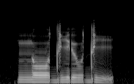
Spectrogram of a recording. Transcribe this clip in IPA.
n o d i ɾʲ u d i

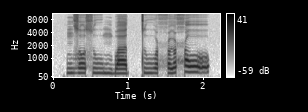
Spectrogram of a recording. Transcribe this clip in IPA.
n z ɔ s uː m b a tː uː ħ y ħ ɔː

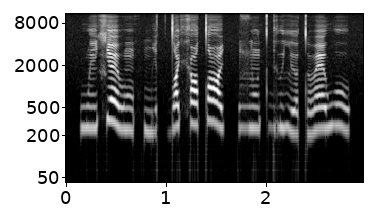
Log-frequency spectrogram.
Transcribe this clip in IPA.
w ẽ˨˦ ɕ æ˥˨ β õ˨˩˦ f m i˩˧˩ t dˤ i˦˥ xʲ ɒ˦˥ tˤ i˥˨ | ɮ õ˦˥ t ɡʲ u˦˥ lʲ ɒ˩˧˩ t β æ˦˥ w o˥˨

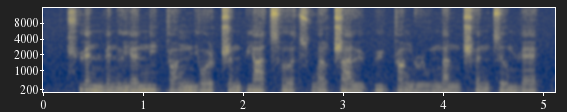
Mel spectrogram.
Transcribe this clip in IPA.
t͡ɕʰ ɥ ɛ˥˩ n n̪ ɥ ɛ˩ n l j ɛ˧˥ n̪ i˥ k ɑ˧˥ ŋ n̪ j o˧˥ ʊ̯ ʈ͡ʂ ə˧˥ n p j ä˥˧ t͡sʰ ɤ˥˩ t͡sʰ w ä˨˩ ʈ͡ʂ ä˥˩ l y˨˩ p y˥ k ɑ˥˩ ŋ ɻ u˨˩ n̪ a˥˧ n ʈ͡ʂʰ ə˥˩ n t͡s ɹ̩˥ m ɥ ɛ˥

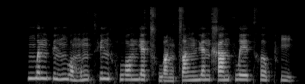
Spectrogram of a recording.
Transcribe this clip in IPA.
n̪ w ə˥ n p y˧˥ n n̪ w ɔ˨˩ m ɤ˥˧ ŋ t̪ʰ y˥˩ n kʰ w ɔ˥ n̪ j ɛ˥˩ t͡sʰ w ɑ˨˩ ŋ t͡s ɑ˥ ŋ n̪ ɥ ɛ˥˩ n x a˥ n f w e˥ ɪ̯ t̪ʰ ɤ˥˧ pʰ i˥˩

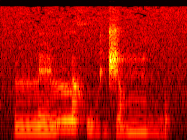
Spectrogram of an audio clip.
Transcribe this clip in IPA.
lː e lː ə x w o̤ d͡ʒ ə mː o̤

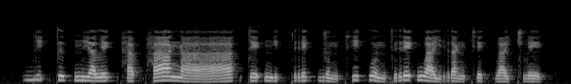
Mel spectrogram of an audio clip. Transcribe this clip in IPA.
b i˦˥ ʔ t ɯ˦˥ k̚ m i˧ a̯ l e˥˩ k̚ h a˨˩ p̚ h aː˥˩ ŋ aː˩˦ | t e˦˥ ʔ ŋ i˨˩ t̚ p r e˥˩ k̚ d o˨˩ n kʰ i˥˩ t̚ w o˨˩ n k r e˥˩ ʔ w a˩˦ j r a˩˦ ŋ kʰ e˨˩ k̚ w a˩˦ j kʰ l e˨˩ k̚

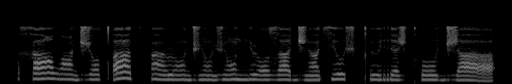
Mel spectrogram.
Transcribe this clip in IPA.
x a ðˤ ã d͡ʒ ɔ tʼ a t͡sʼ ã ɹ õ d͡ʒ õ ʒ õ nʲ ɹ ɔ z a d͡ʒ ã sʲ o ʃ kʼ ʉ rʲ a ʒ kʰ o d͡ʒ a

